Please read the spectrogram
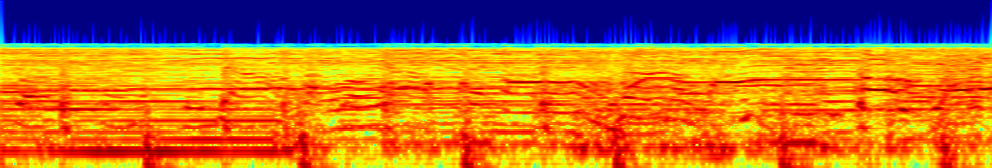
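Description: Small rock band playing live: electric guitar notes, some sliding, over bass and a drum kit, with the kick drum landing about once a second.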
